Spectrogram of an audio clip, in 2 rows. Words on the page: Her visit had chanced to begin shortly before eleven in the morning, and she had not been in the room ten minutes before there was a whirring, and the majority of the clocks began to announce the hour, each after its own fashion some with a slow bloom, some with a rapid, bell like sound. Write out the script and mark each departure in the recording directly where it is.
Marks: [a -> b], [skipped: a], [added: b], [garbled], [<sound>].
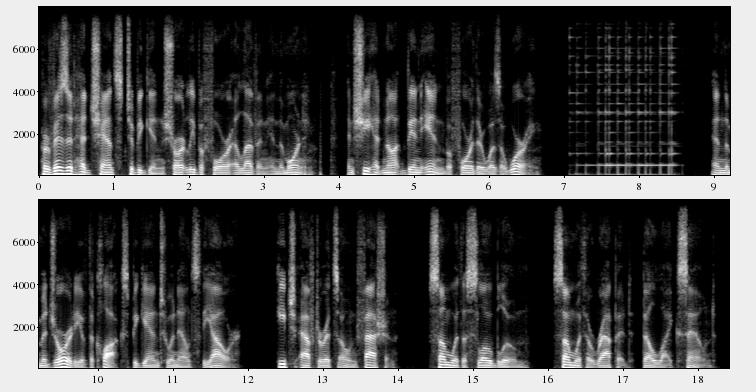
Her visit had chanced to begin shortly before eleven in the morning, and she had not been in [skipped: the room ten minutes] before there was a whirring, [tap] and the majority of the clocks began to announce the hour, each after its own fashion some with a slow bloom, some with a rapid, bell like sound.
